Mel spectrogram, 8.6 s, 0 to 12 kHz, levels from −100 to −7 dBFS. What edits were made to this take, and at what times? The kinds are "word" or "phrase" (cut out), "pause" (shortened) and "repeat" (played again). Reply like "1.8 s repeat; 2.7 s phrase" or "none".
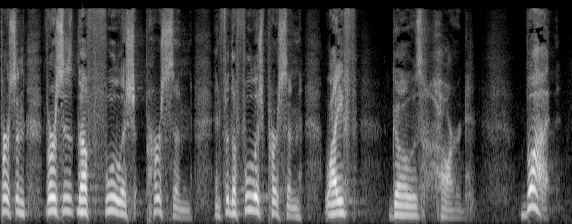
none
